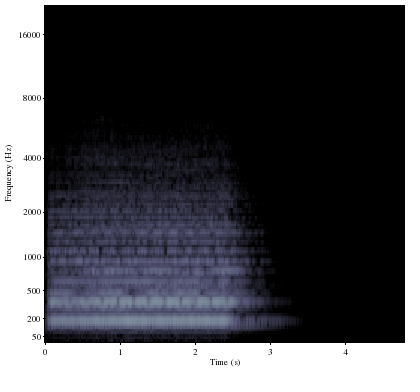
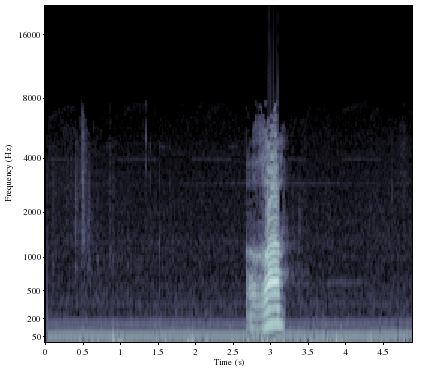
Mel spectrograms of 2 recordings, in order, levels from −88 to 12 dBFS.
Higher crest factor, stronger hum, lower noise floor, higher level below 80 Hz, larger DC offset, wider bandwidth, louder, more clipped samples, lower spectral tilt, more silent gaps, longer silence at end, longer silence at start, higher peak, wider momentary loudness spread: second, 12 dB vs 18 dB; neither; first, -78 dBFS vs -34 dBFS; second, -90 dBFS vs -34 dBFS; neither; second, 5.8 kHz vs 8 kHz; second, -36 LUFS vs -10 LUFS; neither; first, -9 dB/octave vs -4 dB/octave; neither; first, 2 s vs 0 s; second, 0 s vs 0.5 s; second, -24 dBFS vs 0 dBFS; second, 7 LU vs 30 LU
